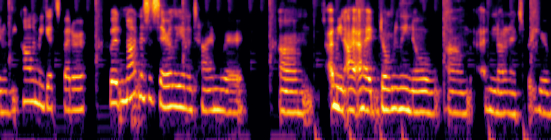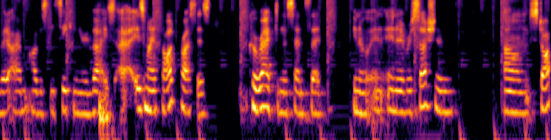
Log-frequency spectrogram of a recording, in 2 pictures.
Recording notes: an interactive session over zoom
